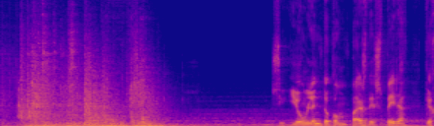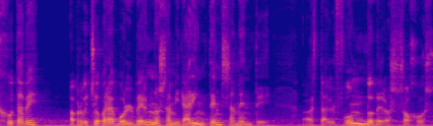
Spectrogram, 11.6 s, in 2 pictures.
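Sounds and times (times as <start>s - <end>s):
heavy gas chamber door slammed shut: 0.0s - 2.7s
speech: 3.7s - 11.5s.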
